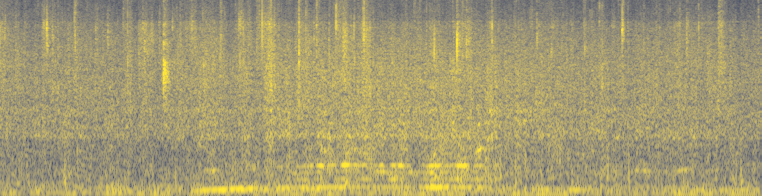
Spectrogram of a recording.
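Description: Rain falling on wet paving and stall awnings: a steady hiss with scattered drop ticks. A voice is heard about two seconds in, under a low rumble that eases off after about five seconds.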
